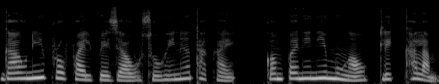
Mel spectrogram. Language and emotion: Bodo, neutral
